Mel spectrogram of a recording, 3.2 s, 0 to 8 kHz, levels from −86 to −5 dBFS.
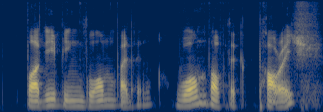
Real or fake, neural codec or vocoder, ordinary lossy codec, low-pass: fake; codec, 16 kHz, 4.8 kbps, FACodec; none; none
